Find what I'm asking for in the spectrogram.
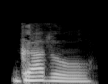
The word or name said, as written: guddle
